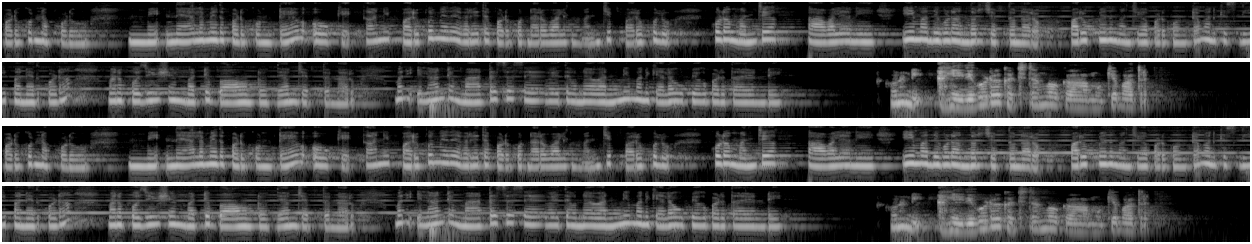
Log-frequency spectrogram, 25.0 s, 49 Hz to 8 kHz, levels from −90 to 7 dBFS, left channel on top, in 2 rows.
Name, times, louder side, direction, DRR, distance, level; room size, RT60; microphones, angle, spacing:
voice 1, 0.0-7.7 8.1-10.4 10.7-20.3, equal, 20° right, 7 dB, 1.4 m, -31 dB
sound 1, 9.1-18.2, right 8 dB, 80° right, 5.0 m, -46 dB
voice 2, 21.3-23.9, left 4 dB, 90° left, 10 dB, 0.9 m, -31 dB
29.5 x 26.5 x 5.4 m, 0.81 s
head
